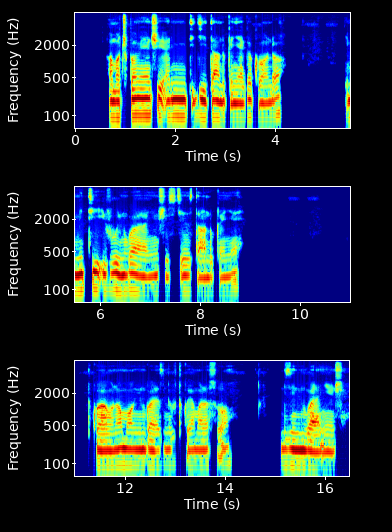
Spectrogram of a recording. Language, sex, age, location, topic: Kinyarwanda, male, 18-24, Kigali, health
